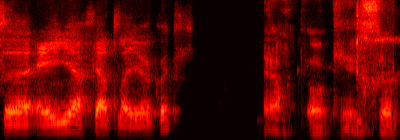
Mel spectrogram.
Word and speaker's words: Eyjafjallajökull: I was gonna ask you to pronounce that. Yeah, so it's Eyjafjallajökull.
